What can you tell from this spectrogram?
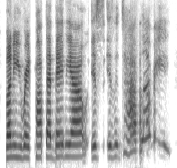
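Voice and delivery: high, fast sing-song teasing. Real, not acted. Teasing Bunny about the baby, high and sing-song. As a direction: coo and tease playfully.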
